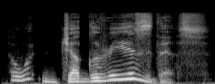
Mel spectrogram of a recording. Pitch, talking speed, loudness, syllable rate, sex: 165 Hz, 110 wpm, -16 LUFS, 3.1 syllables/s, male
